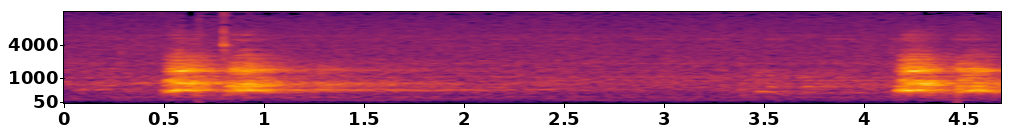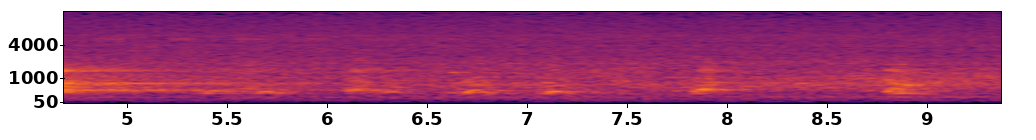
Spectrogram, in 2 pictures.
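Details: Dog named Rex barking at night, two loud harmonic barks about four seconds apart, each a quick double burst, followed by fainter scattered yips and short calls in the background.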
